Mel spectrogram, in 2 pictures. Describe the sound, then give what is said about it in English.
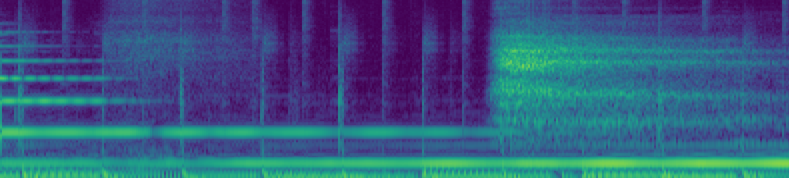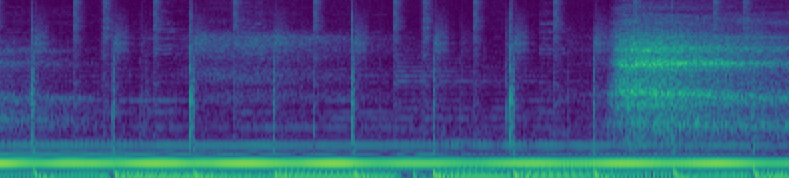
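Deep breaths drawn in through the nose during a breathing exercise make two long, airy swells over a steady music bed, the second rising near the end. “I need you to inhale through the nose, exhale through the mouth, taking in as much air as you can and deplete those lungs. Let's go. Breathe in.”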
